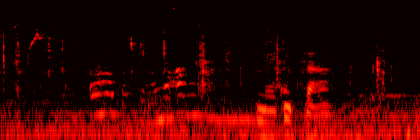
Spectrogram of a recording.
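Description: Quiet outdoor ambience with faint distant voices talking in short phrases and a few faint clicks.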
